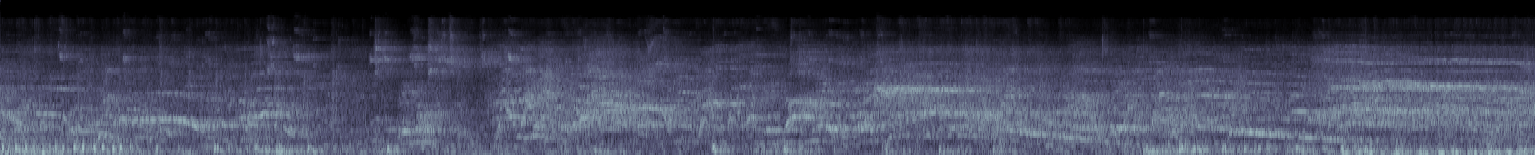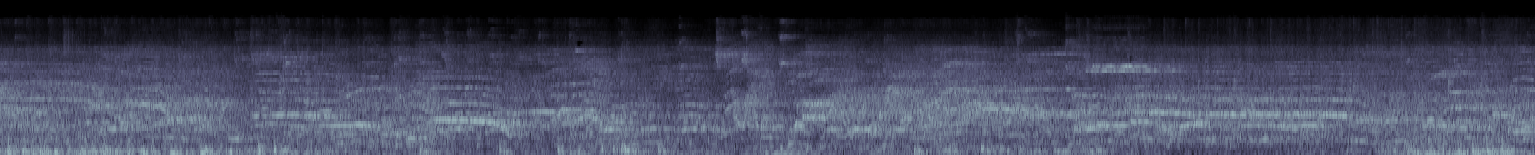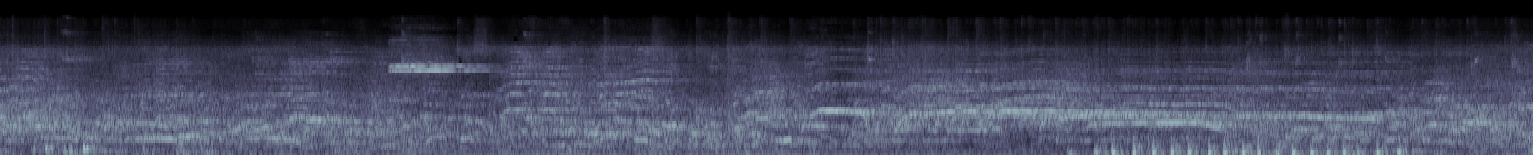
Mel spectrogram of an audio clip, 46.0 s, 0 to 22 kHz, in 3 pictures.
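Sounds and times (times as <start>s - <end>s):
voices of players and spectators: 0.0s - 46.0s
shoe squeaks: 2.6s - 5.4s
basketball dribbling on hardwood: 41.6s - 44.8s.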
